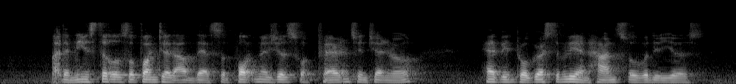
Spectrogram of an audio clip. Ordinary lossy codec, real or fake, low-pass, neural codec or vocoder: none; fake; 7.2 kHz; codec, 16 kHz in and 24 kHz out, 0.6 kbps, FocalCodec, streaming, 4096 codes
